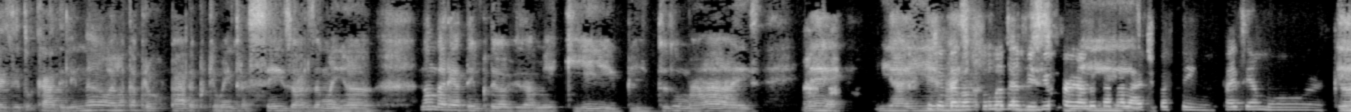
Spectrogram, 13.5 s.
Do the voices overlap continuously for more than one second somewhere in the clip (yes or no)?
yes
